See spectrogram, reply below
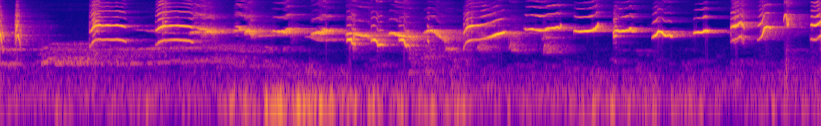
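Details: Oriental magpie-robin singing ngobra style to provoke slower rivals, opening with rising whistles and then a fast run of repeated chipping notes, nearly two per second, over a faint low hum.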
